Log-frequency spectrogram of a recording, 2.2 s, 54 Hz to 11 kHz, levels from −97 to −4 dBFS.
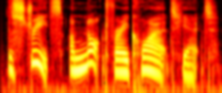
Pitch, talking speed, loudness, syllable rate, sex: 200 Hz, 190 wpm, -21 LUFS, 4.6 syllables/s, female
